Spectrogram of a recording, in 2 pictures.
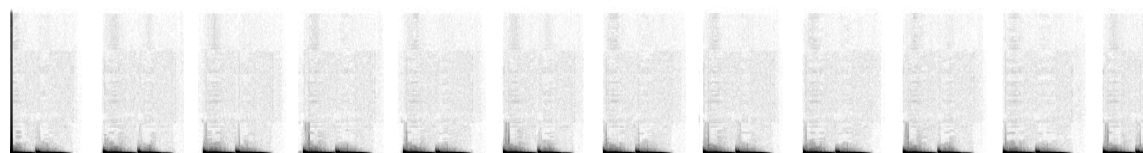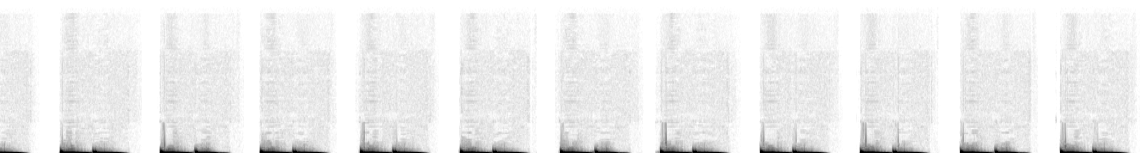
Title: Normal Heart Sound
